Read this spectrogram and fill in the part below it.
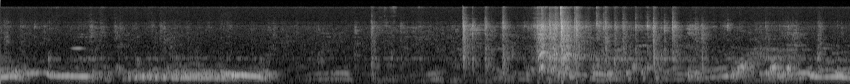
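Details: Pigeons pairing while free, courtship cooing: low, throaty rolling coos for nearly three seconds, then a quieter gap and a burst of broadband rustling like wing flapping, with softer coos resuming.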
